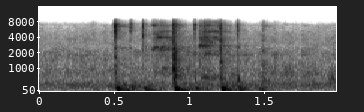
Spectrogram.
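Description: Typing on a computer keyboard at a desk, a brief burst of several quick key clicks in an uneven rhythm, close up, with faint speech-like sound underneath.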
